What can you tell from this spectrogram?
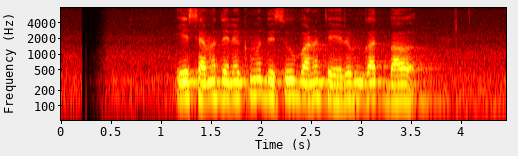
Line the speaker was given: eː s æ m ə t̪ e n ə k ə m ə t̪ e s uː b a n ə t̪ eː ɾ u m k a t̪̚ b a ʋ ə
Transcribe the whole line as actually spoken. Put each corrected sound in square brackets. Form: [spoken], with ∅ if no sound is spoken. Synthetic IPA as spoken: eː s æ m ə [d̪] e n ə k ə m ə [d̪] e s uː b a n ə t̪ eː ɾ u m [ɡ] a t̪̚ b a ʋ ə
